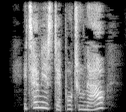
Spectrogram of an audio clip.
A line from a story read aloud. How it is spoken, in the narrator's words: said Tuppence breathlessly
